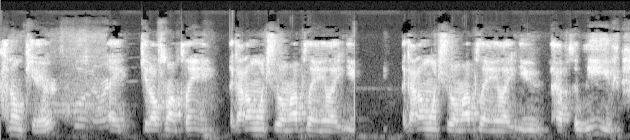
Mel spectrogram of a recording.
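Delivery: normal talking voice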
